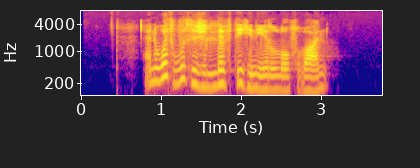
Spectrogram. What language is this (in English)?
Kabyle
